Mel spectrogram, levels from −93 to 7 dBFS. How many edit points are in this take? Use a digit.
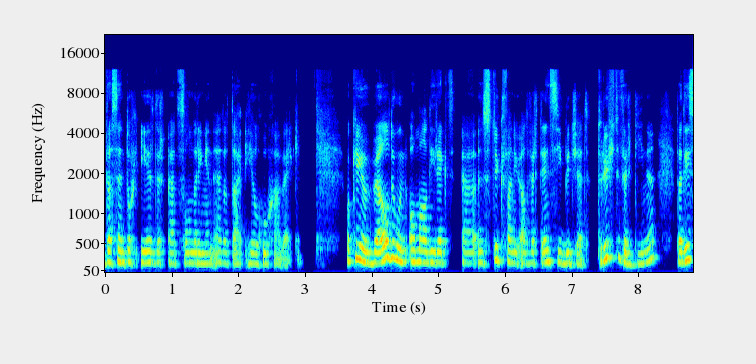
0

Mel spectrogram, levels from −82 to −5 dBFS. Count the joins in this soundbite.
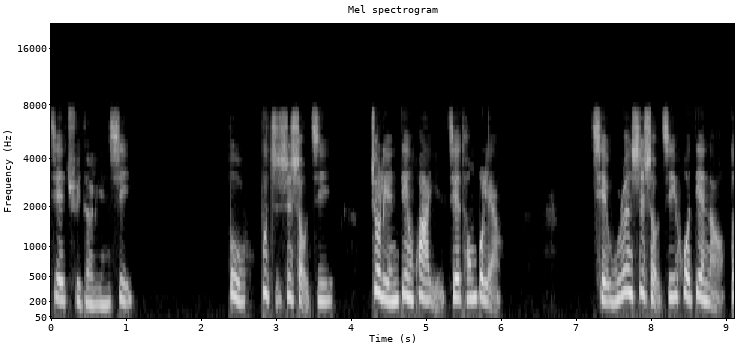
1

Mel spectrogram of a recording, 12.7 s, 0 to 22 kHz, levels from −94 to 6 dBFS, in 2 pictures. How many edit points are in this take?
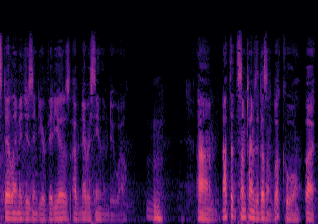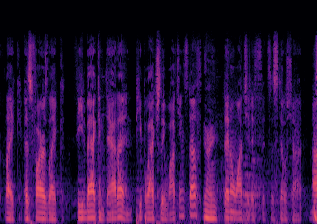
4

